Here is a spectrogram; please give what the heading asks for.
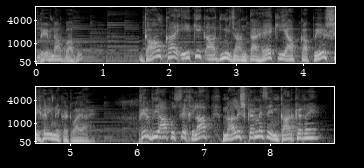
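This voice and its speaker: An actor in a radio play playing an earnest idealist with a persuasive, declamatory delivery. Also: male voice, on the high side, sing-song, moderate pace, soft background music. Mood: urging. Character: earnest idealist urging a friend to resist injustice. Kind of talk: Hindi radio play acting.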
